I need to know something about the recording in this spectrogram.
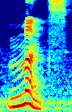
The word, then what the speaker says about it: months: I do say is months months six months months so it looks like this it looks like there's just a TS at the end I don't pronounce the h months months make sure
